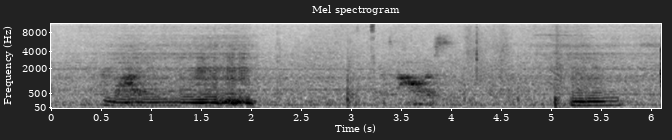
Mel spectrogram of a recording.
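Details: A man who says he doesn't snore, napping while watching The Office: two loud, buzzing snores with quieter breaths between, in a small quiet room; snoring.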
